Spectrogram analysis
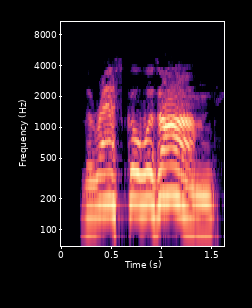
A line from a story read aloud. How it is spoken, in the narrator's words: he shouted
